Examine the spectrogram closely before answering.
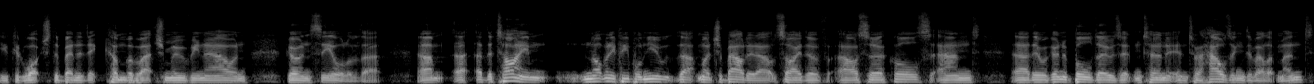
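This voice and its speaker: A man speaks at a fairly quick pace with fairly low pitch and ordinary pitch variation. The background is quiet. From England. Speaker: former tech executive and government official. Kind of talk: panel discussion. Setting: stage with audience.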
